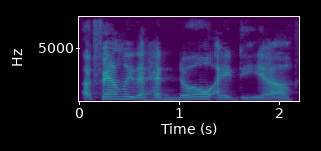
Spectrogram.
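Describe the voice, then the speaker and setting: A middle-aged woman chatting casually as a podcast guest, expressive and informal in the way she talks. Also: mid-range voice, moderate pace. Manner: expressive, informal, peppers talk with "like" and "you know". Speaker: guest, farmer and former academic. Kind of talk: casual, conversational podcast chat.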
